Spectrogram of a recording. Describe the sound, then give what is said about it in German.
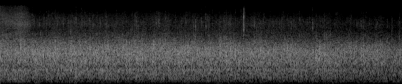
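Steady applause from an audience, a dense, even wash of many hands clapping at a constant level for several seconds with no voices on top. “Jetzt traut ihr euch nicht mehr zu klatschen.”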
